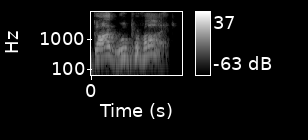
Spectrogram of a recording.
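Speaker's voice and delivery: old man refusing the helicopter, lightly voiced; stubborn old man. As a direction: wave them off, slowly and sure. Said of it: "The old man says".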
